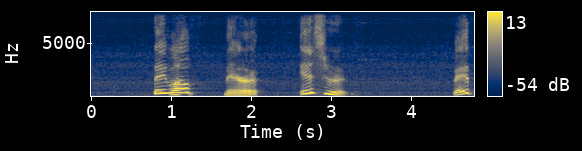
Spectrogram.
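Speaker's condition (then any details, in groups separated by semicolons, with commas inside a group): Cerebral palsy; speech affected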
